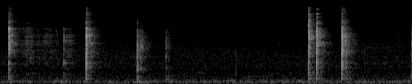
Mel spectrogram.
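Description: Metal serving spoon knocking against the dishes as salad is scooped and served onto a ceramic plate: about six separate sharp clinks, with two close together near the end.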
